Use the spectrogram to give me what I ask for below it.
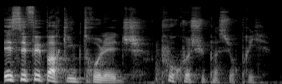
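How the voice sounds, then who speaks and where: A man with a French accent doing casual reaction commentary, excitable and slangy, with loud outbursts. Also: medium pitch, normal speed, breathy edge. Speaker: video reactor host.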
